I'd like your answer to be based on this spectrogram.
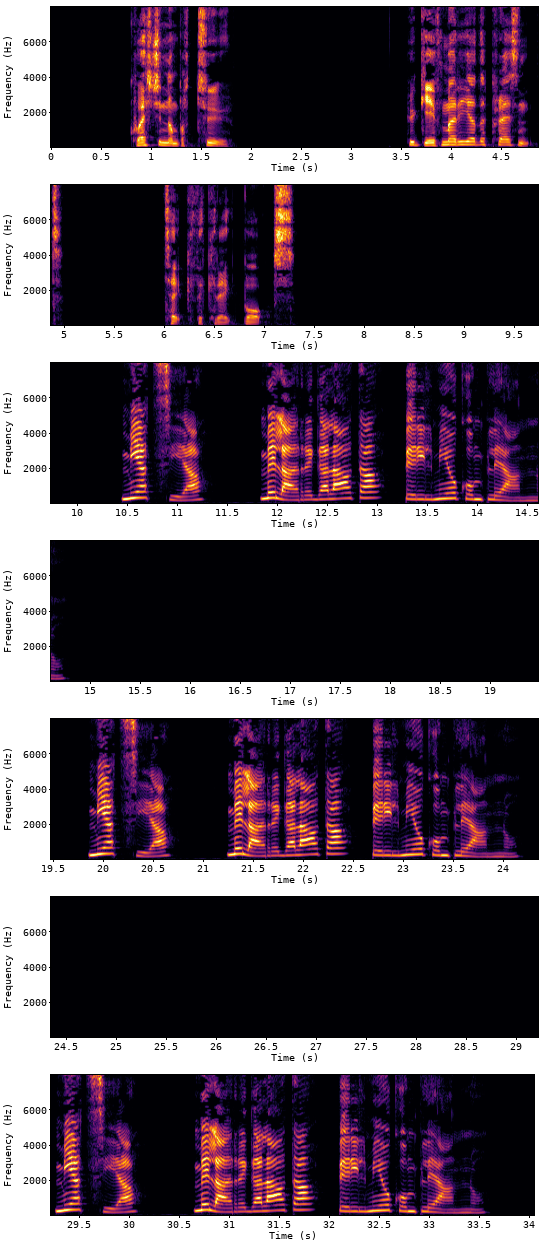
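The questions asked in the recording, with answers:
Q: Who gave Maria the present?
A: Her aunt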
